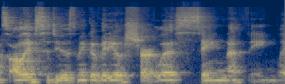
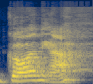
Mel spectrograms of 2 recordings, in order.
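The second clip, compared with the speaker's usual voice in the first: high, loud, bursting into laughter; laughing shout; 10 semitones higher, 13 dB louder than usual. Real, not acted. Streamer urging a viewer onto dating apps, shouting through laughter. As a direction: shout it until laughter takes over.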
